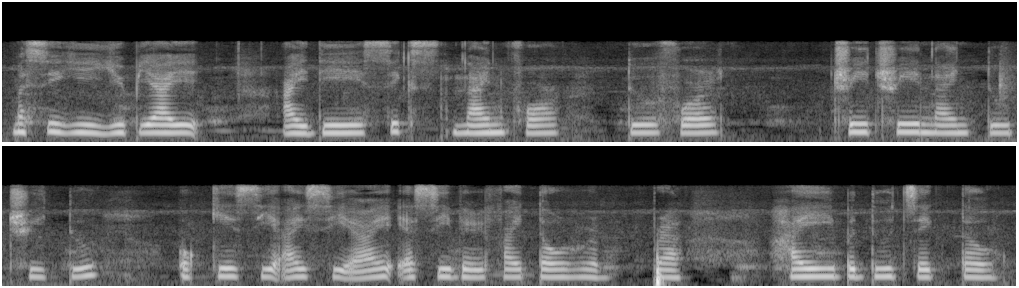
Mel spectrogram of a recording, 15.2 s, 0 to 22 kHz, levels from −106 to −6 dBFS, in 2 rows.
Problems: none marked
